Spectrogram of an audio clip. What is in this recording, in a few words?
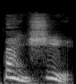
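"dan4shi4", Chinese; 但是; dànshì; しかし、ただし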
